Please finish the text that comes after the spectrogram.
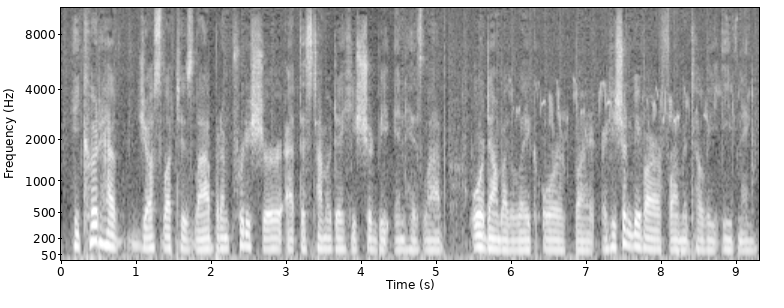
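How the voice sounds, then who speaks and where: Over video game music, a man with a low-pitched, darkish voice hosts a let's play. He speaks into a desk microphone, chatting casually about the game and thinking aloud as he goes.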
